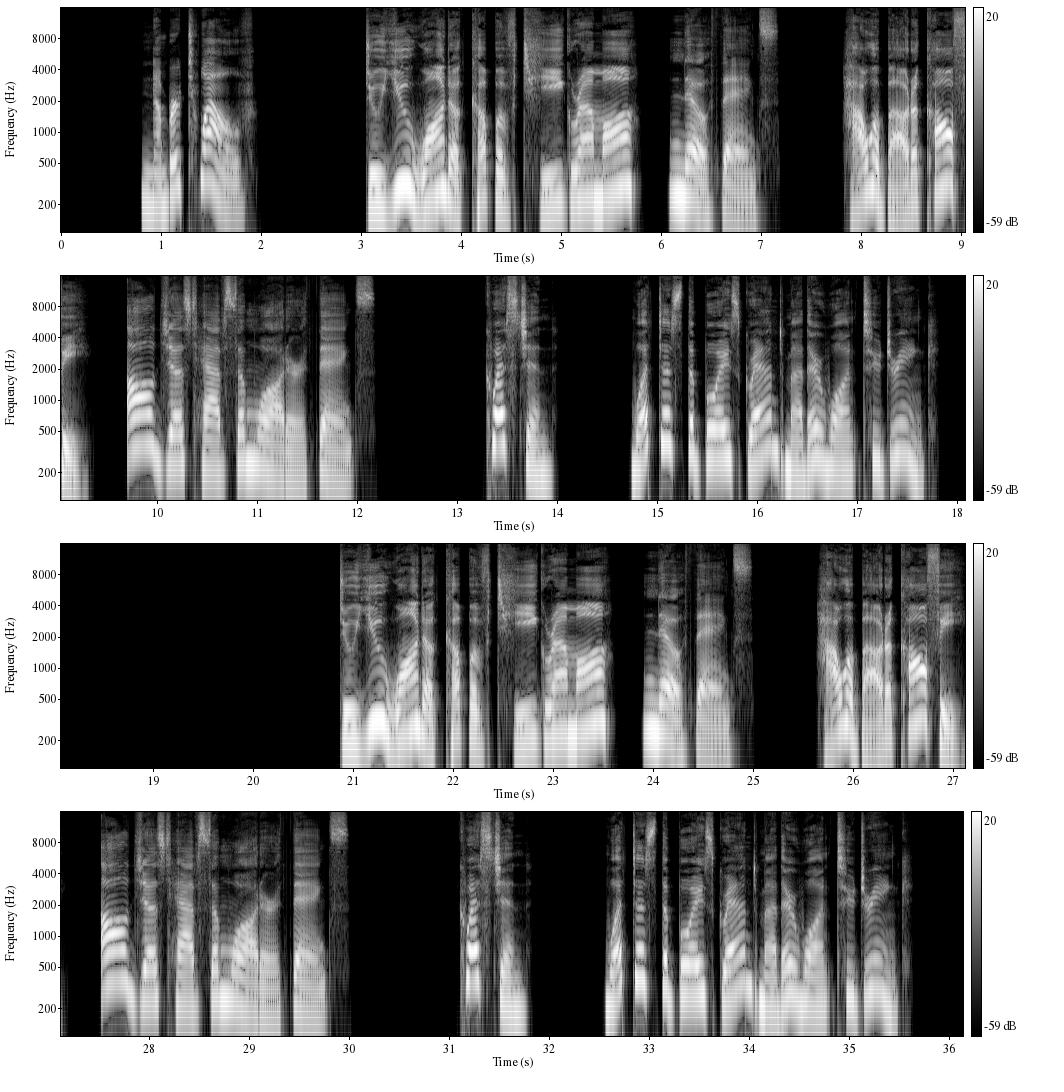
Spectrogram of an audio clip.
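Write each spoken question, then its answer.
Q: What does the boy's grandmother want to drink?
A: Water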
